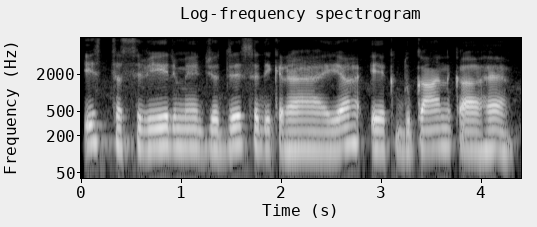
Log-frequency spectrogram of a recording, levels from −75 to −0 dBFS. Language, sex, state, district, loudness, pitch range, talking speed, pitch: Hindi, male, Arunachal Pradesh, Lower Dibang Valley, -16 LUFS, 120-135 Hz, 175 wpm, 130 Hz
